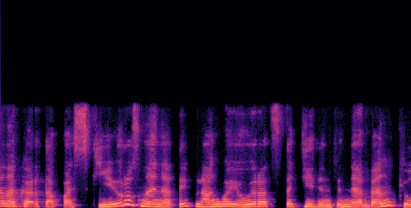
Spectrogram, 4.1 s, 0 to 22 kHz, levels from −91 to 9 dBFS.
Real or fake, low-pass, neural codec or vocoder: real; 10.8 kHz; none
